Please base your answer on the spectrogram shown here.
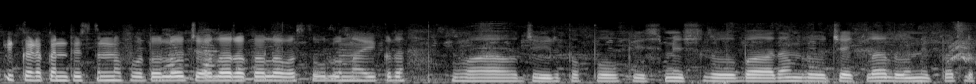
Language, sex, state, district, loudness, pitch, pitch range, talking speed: Telugu, female, Andhra Pradesh, Sri Satya Sai, -17 LUFS, 165 Hz, 155-180 Hz, 105 wpm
